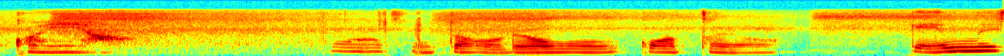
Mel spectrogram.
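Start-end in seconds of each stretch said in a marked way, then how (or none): 0.1-3.9 whisper. Real, not acted. Whispered aside while gaming.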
